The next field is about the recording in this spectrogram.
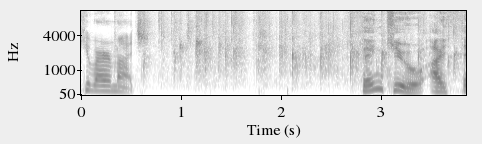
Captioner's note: applause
